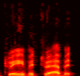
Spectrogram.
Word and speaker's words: Dravet: Now this Dravet, is that how you pronounce Dravet syndrome?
